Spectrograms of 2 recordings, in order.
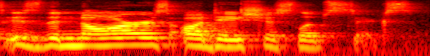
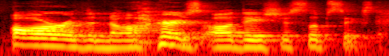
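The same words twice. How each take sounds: First: "is the nars Audacious Lipsticks" read slowly with "is"; "is" then "nars Audacious", slow careful read; wrong word. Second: "are the nars Audacious Lipsticks" with a laugh, stressing "are"; self-correct with "are" said firmly; corrected word. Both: Shown as a demonstration.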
